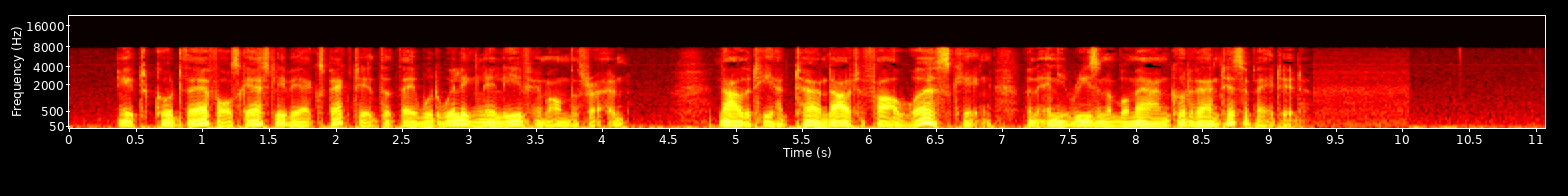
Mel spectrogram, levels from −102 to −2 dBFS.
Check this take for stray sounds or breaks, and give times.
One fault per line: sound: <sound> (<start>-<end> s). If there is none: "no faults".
no faults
